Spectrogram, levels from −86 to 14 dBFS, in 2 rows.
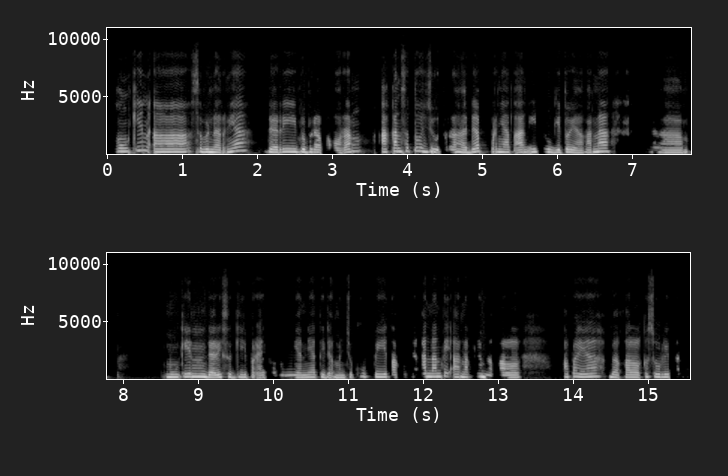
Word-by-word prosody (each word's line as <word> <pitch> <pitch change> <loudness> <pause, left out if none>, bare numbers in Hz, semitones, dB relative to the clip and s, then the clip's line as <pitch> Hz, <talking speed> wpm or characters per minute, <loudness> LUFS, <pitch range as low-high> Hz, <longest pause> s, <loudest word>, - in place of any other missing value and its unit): mungkin, 315 +6 -3
eee, 235 +1 +3
sebenarnya 230 - +3 0.2
dari 235 +1 +3
beberapa 215 -3 +1
orang 220 +8 -1 0.4
akan 265 +4 +3
setuju 255 -5 0
terhadap 220 +3 0
pernyataan 215 -3 0
itu, 235 +1 -1 0.2
gitu 210 +2 +1
ya. 190 -4 0
Karena, 255 +6 +2 0.6
ya 200 - -20 1.3
mungkin 235 +3 +4 0.2
dari 200 +1 +4
segi 210 -2 -3
perekonomiannya 200 - -5
tidak 200 -4 -2
mencukupi, 235 +7 -4 0.2
takutnya 215 +2 -9
kan 255 - +2
nanti 255 +3 +1
anaknya 225 +2 -2
bakal, 190 +1 -3 0.8
apa 240 +3 -5
ya, 240 - +1 0.3
bakal 200 0 -1
kesulitan 230 -2 -2
230 Hz, 115 wpm, -19 LUFS, 205-245 Hz, 1.3 s, mungkin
